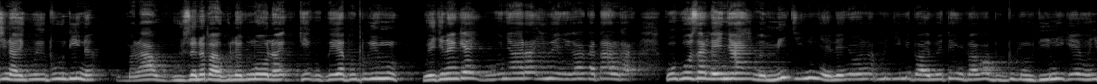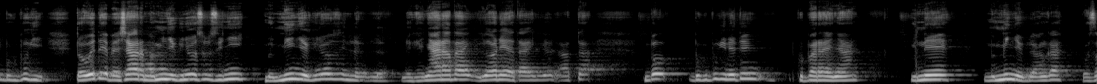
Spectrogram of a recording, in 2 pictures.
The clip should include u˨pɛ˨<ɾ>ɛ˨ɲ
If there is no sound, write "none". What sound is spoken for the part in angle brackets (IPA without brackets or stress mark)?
ɾ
